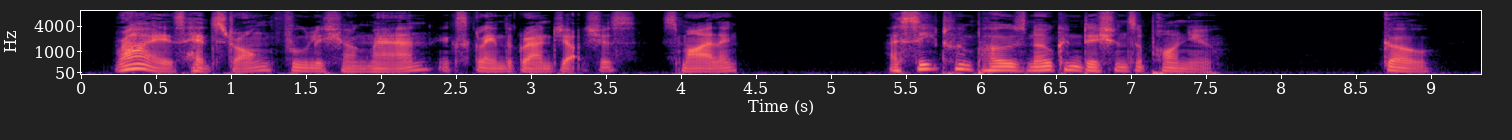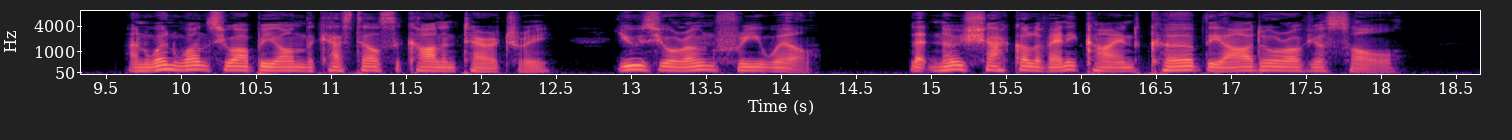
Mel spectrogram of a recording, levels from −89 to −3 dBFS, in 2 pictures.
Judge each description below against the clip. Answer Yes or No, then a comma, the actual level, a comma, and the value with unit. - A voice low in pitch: Yes, low, 120 Hz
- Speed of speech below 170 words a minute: Yes, average, 140 wpm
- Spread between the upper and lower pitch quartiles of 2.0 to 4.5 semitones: Yes, average, 3.8 semitones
